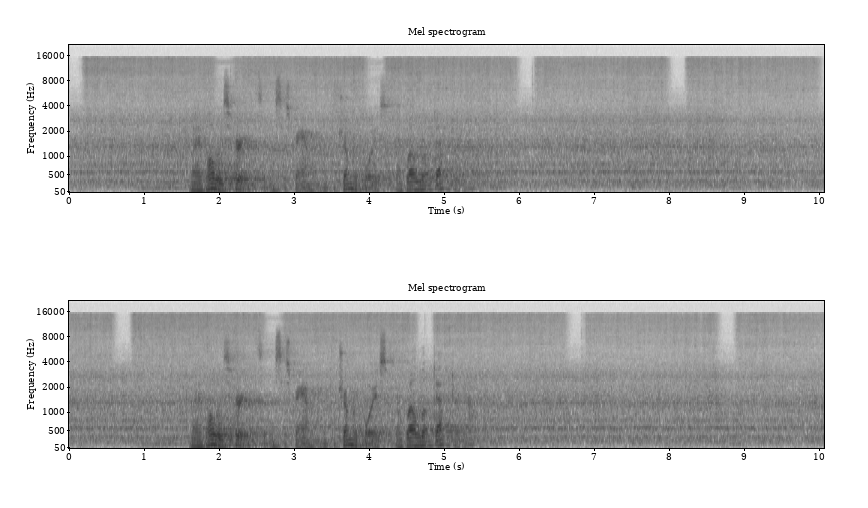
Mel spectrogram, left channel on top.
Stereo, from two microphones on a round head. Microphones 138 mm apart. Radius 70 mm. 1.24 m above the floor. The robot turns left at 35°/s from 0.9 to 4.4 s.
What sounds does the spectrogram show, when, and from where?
1.6 s a man speaking: 40° left, 0.6 m; by 5.5 s 55° right, 0.6 m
